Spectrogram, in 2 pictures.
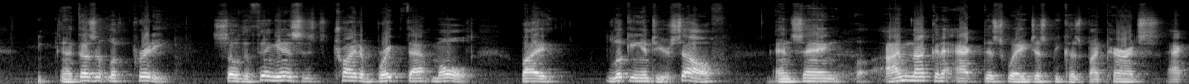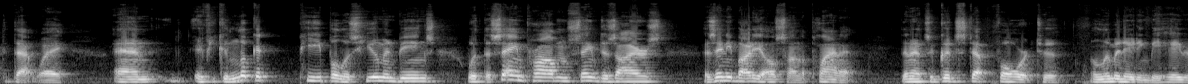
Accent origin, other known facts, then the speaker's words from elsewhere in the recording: Brooklyn, New York, United States; I grew up in my childhood, I grew up in Brooklyn in New York, and I grew up in three different neighborhoods that were like three different planets.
